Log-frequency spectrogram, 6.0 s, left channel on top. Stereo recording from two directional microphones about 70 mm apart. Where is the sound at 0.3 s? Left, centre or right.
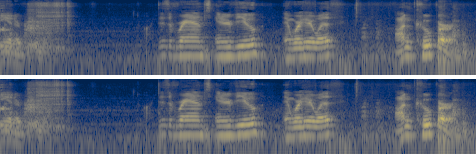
Right.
